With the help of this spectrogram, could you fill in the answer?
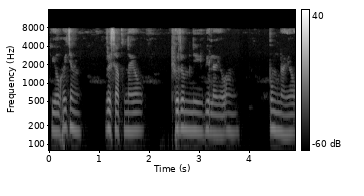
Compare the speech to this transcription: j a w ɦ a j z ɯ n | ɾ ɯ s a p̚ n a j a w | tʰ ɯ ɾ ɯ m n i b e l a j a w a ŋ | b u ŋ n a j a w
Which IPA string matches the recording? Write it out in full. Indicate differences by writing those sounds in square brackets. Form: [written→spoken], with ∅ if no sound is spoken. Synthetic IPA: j a w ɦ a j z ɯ [n→ŋ] | ɾ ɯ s a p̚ n a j a w | tʰ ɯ ɾ ɯ m n i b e l a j a w a ŋ | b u ŋ n a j a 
